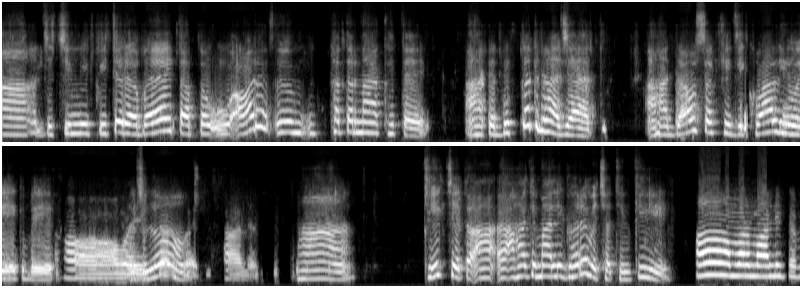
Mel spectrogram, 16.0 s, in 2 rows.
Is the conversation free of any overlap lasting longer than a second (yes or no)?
yes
